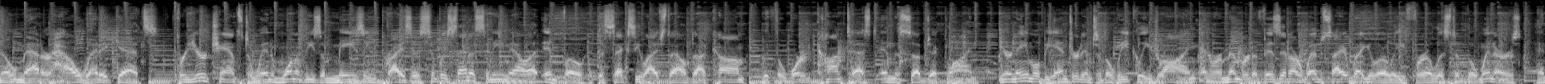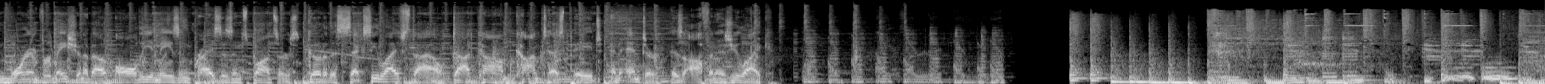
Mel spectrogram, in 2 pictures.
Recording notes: Young Swingers Week Interviews Live from Hedonism II Negril. We got you covered in this SPECIAL behind the scene episode of Young Swingers® Week live from Hedonism II in Negril, Jamaica. We asked five wonderful couples into our room and got the lowdown on what they were doing, what they saw and what the energy was like at this lively event.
